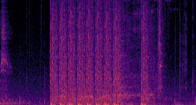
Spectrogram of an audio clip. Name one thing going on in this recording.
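A pistol fires a rapid burst of loud shots.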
